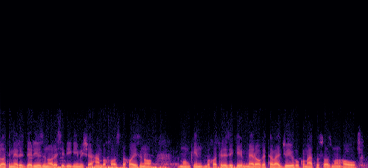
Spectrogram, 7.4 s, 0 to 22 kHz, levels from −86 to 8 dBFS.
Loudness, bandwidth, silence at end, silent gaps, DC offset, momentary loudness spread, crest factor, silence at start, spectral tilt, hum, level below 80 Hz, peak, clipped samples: -16 LUFS; 4.5 kHz; 0.1 s; none; under 0.1%; 4 LU; 14 dB; 0 s; -12 dB/octave; none; -26 dBFS; -2 dBFS; under 0.1%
